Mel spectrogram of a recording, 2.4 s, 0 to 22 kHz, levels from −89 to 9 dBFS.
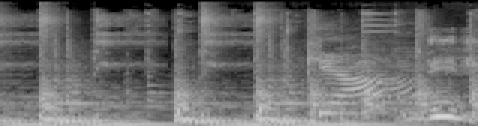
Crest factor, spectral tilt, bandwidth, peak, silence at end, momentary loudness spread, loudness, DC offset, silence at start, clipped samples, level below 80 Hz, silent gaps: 16 dB; -4.5 dB/octave; over 20 kHz; -2 dBFS; 0 s; 5 LU; -17 LUFS; under 0.1%; 0 s; under 0.1%; -24 dBFS; none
